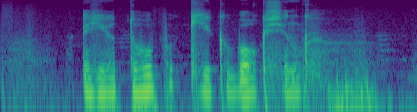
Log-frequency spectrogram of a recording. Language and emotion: Russian, neutral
